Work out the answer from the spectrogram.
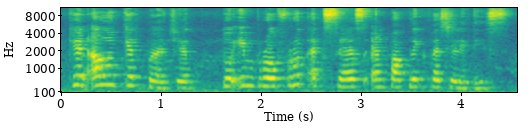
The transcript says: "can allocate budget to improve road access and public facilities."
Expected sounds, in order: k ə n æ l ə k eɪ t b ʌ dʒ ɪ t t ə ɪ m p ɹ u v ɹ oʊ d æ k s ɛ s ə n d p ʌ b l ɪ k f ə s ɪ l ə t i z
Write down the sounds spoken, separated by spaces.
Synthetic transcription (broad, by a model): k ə n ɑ l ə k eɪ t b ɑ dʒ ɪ t t ə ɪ m p ɹ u f ɹ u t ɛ k s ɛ s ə n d p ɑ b l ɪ k f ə s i l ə t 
